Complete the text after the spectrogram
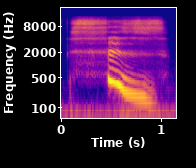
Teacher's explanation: You should feel an undeniable, distinct vibration. It's a buzzing sensation pushing right against your skin. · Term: voiced sound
